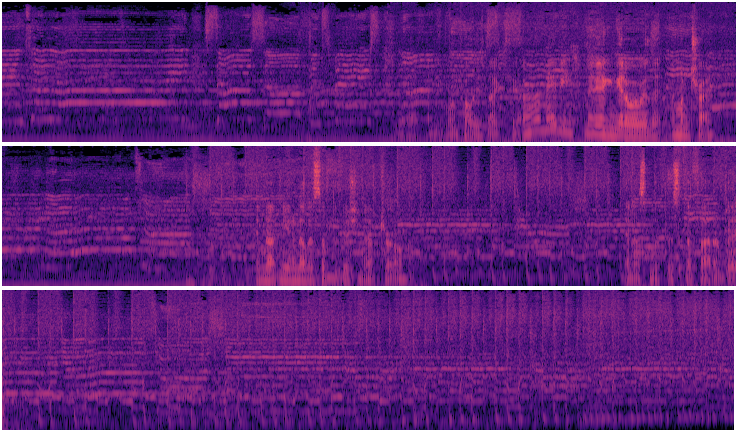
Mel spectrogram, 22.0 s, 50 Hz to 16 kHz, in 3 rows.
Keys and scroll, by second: 14.9 s, 16.9 s.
